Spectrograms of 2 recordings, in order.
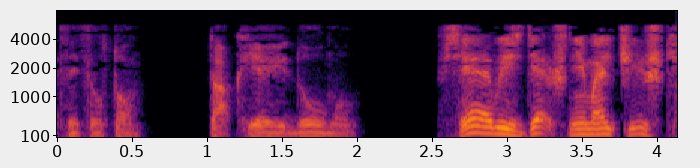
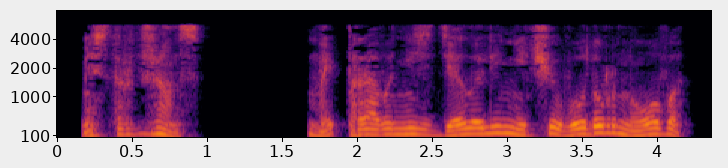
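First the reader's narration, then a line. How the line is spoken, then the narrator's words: Timid. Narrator (Russian): сказал он робко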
